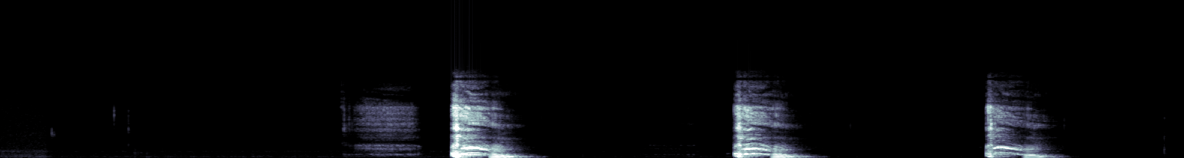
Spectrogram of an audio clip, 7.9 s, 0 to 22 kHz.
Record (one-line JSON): {"three_cough_length": "7.9 s", "three_cough_amplitude": 22299, "three_cough_signal_mean_std_ratio": 0.28, "survey_phase": "beta (2021-08-13 to 2022-03-07)", "age": "65+", "gender": "Male", "wearing_mask": "No", "symptom_none": true, "smoker_status": "Ex-smoker", "respiratory_condition_asthma": false, "respiratory_condition_other": false, "recruitment_source": "REACT", "submission_delay": "3 days", "covid_test_result": "Negative", "covid_test_method": "RT-qPCR", "influenza_a_test_result": "Negative", "influenza_b_test_result": "Negative"}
